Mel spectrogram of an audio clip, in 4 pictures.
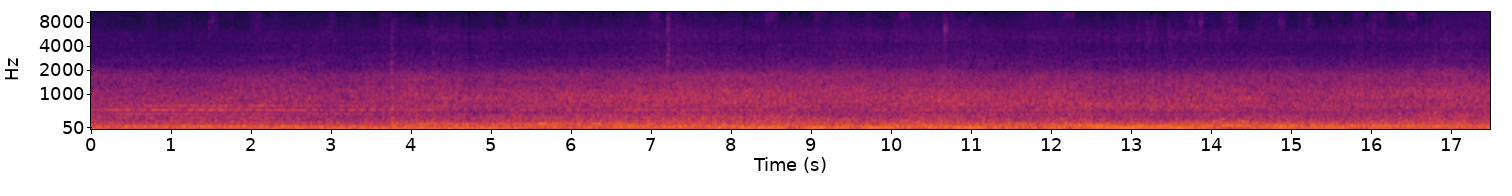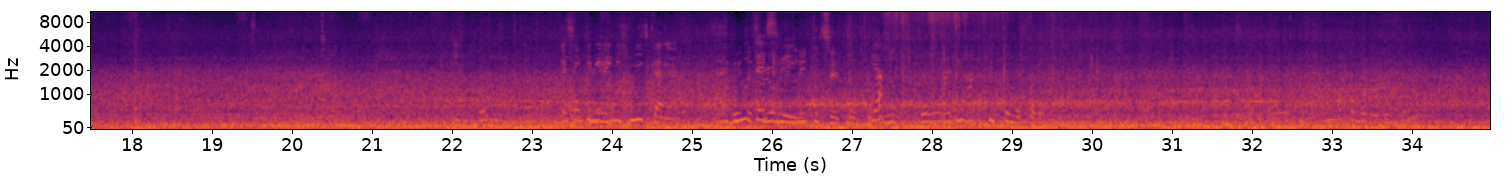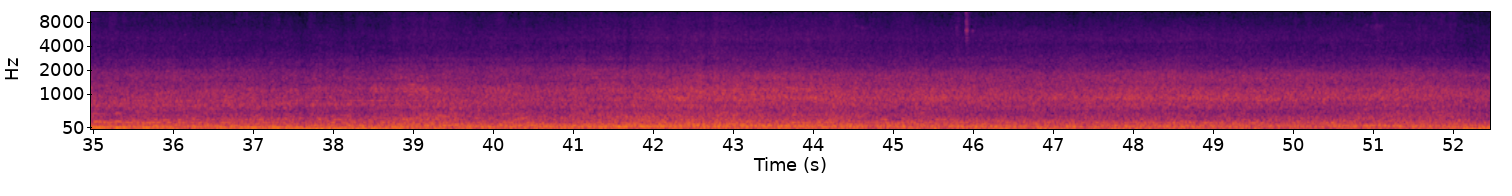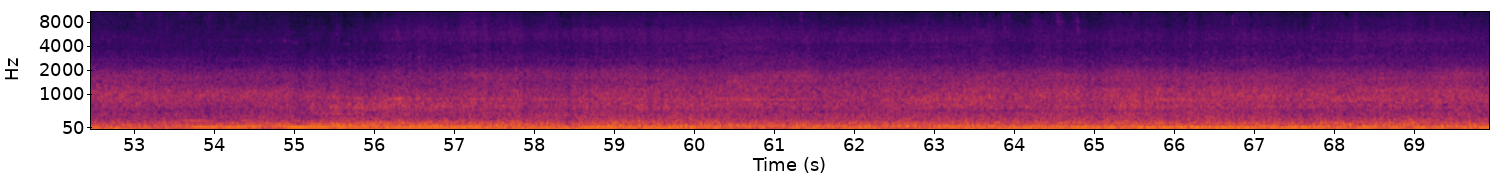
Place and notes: wien-donaustadt, motorway underpass
ambience nature vs. the new S2 motorway
Vienna, Austria, 2 July 2011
